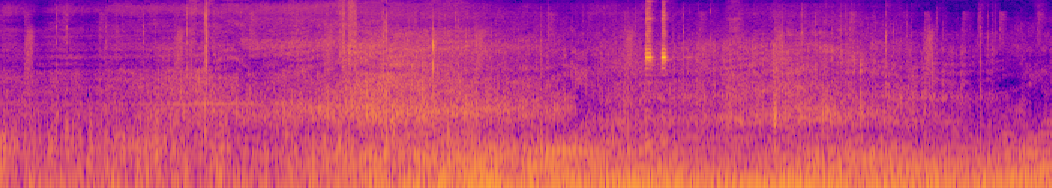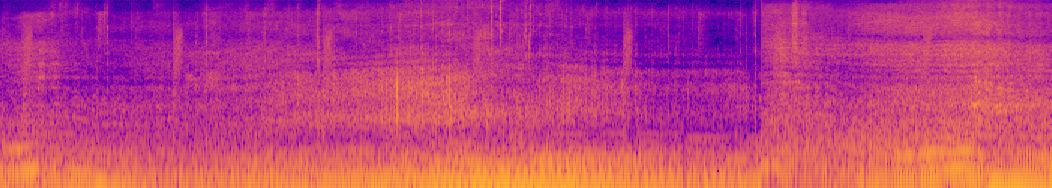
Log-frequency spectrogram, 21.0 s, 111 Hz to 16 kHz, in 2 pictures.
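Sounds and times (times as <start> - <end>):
car engine approaching: 0.0 - 21.0
high double chirp: 6.4 - 7.0.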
